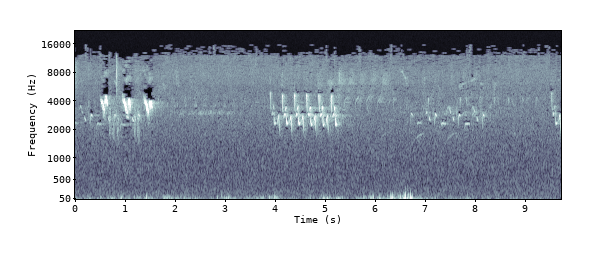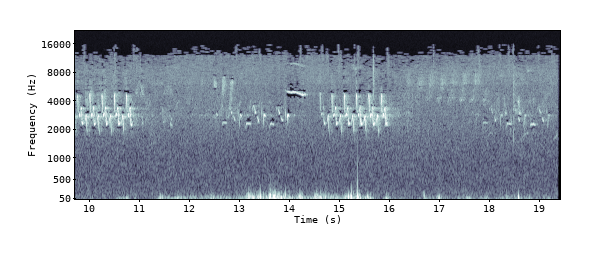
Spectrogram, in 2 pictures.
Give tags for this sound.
bird birds birdsong field-recording forest morning nature spring

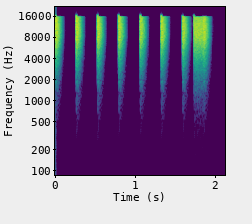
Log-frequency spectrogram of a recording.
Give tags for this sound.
hi loop hat

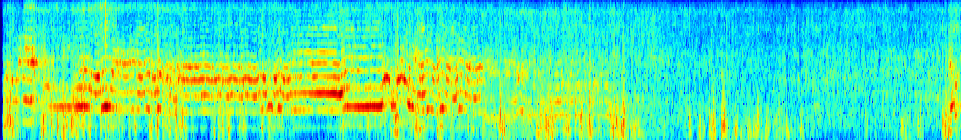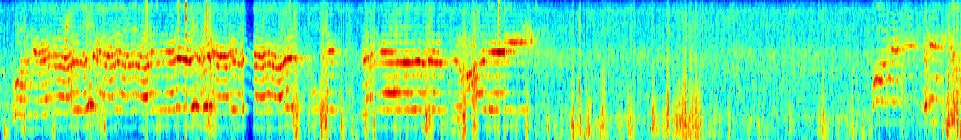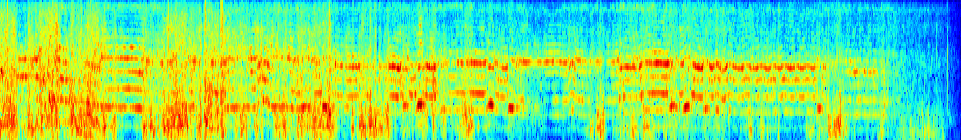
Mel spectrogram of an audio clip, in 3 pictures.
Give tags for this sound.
arab arabic bodrum muslim prayer sing turkey

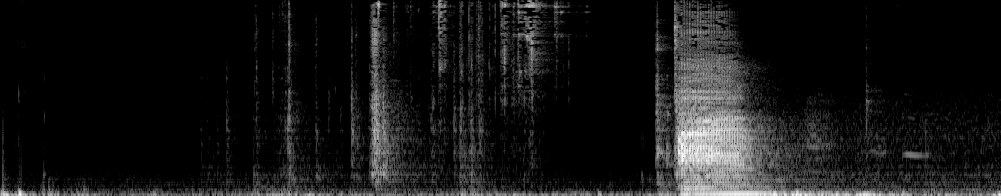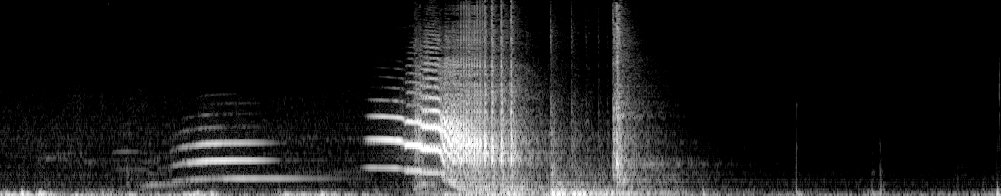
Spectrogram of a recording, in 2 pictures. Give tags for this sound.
Close Door Heavy jail keys lock locking Metal Open prison Shut squeak

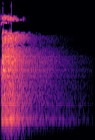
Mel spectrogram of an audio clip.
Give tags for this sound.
Monster Halloween Scary

